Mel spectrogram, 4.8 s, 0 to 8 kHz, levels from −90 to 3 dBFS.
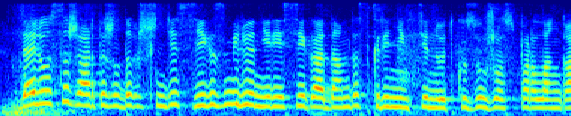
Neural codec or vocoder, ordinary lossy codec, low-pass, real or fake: none; none; 7.2 kHz; real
